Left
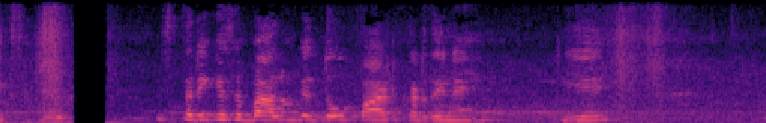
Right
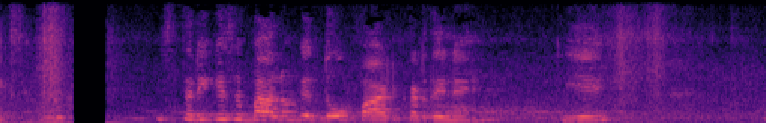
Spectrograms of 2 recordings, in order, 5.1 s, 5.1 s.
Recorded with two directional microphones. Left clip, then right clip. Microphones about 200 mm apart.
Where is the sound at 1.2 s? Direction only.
Centre (ahead or behind).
